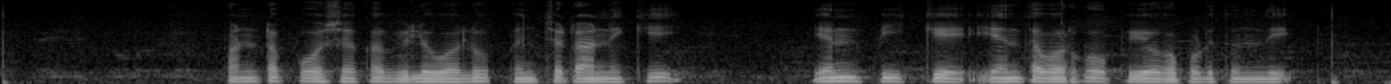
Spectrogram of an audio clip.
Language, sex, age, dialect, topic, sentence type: Telugu, male, 18-24, Southern, agriculture, question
